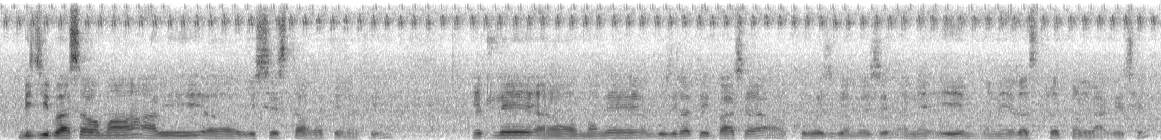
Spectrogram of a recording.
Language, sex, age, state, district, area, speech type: Gujarati, male, 45-60, Gujarat, Ahmedabad, urban, spontaneous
